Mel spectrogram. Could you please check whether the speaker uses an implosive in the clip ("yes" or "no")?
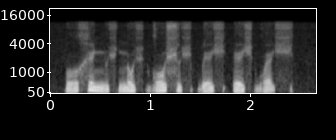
yes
